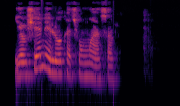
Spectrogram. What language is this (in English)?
Hausa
